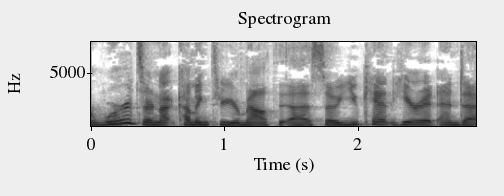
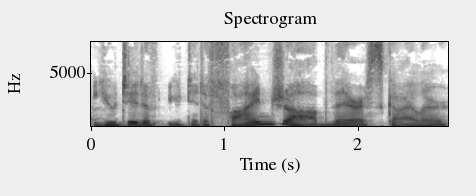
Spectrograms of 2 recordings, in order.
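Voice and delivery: muttering under the breath; 2 semitones lower than usual. A game master voices one of the priests speaking to a player's character: muttering. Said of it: "One of the Aeon priests mutters".

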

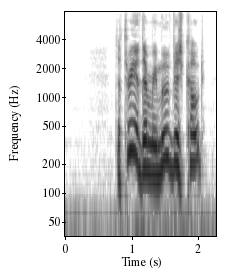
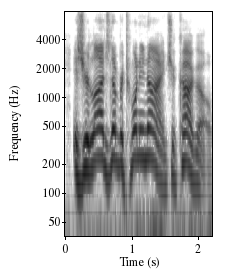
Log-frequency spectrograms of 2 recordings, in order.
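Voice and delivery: plain

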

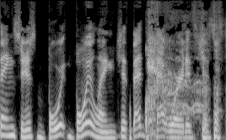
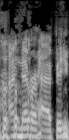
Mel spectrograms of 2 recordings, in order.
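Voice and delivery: ordinary talk, nothing marked

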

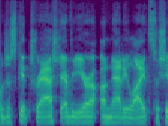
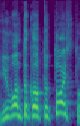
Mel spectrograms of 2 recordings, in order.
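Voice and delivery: mock Russian accent, higher and slower; 12 semitones higher, 4 dB louder than usual. Dad acting out teasing his kids in the car, mock Russian accent. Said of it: "I do it to the kids sometimes".

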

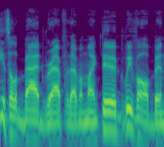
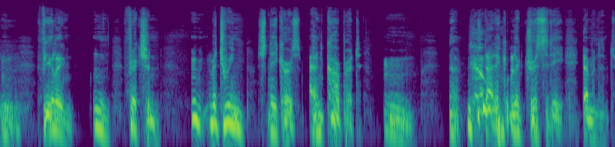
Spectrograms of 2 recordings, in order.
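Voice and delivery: put-on master voice, pitched higher; 5 semitones higher than usual. Showing a Yoda impression after being asked for one: Yoda voice. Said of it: "You got a Yoda, right?".

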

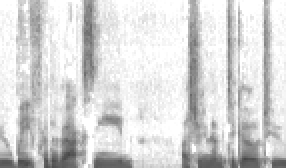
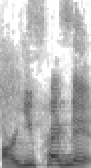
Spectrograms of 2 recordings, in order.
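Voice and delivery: mock holler, pushed hard, raised and pitched up; 9 semitones higher, 4 dB louder than usual. Retelling asking older patients through a face mask: imitating own yelling. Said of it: "So I'm yelling at these patients".

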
